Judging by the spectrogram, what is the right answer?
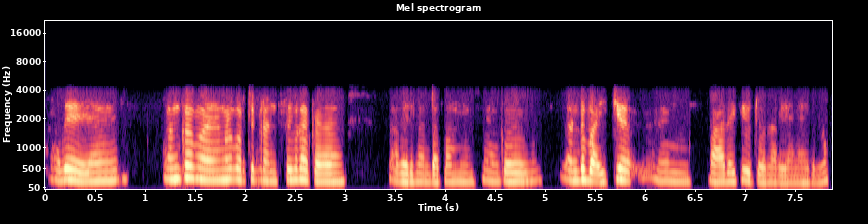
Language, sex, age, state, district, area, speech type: Malayalam, female, 30-45, Kerala, Idukki, rural, conversation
